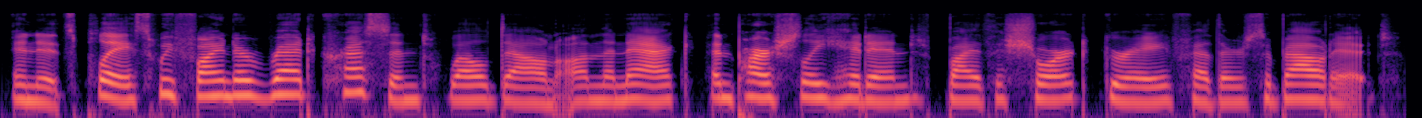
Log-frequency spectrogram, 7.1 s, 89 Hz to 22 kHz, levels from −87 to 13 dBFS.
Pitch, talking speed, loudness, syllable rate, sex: 215 Hz, 195 wpm, -19 LUFS, 4.5 syllables/s, female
